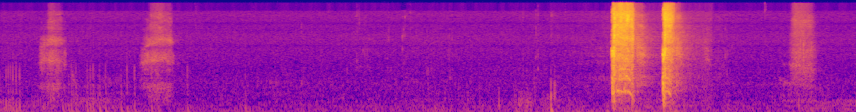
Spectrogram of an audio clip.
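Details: A cat sneezing: a few softer snuffles, then two sharp, hissing sneezes close together.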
